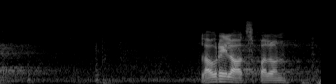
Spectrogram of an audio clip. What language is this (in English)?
Estonian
